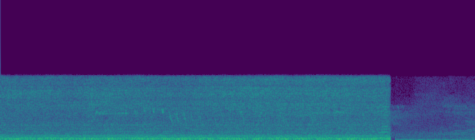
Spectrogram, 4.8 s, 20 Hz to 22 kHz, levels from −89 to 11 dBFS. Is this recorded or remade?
recorded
